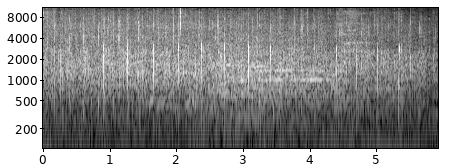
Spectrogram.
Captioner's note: audience cheering and applauding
